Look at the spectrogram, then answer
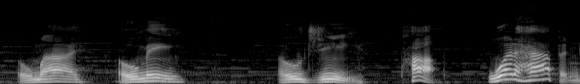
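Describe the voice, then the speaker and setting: With music in the background, a man at a medium pitch talks at a very slow pace, leaving long, frequent pauses. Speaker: community member reading a children's book. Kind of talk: children's bedtime story reading.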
